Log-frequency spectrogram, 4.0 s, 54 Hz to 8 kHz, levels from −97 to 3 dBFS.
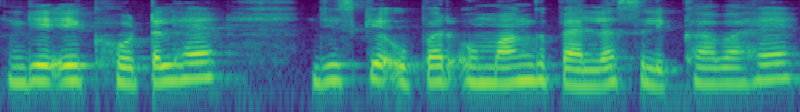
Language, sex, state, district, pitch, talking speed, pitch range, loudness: Hindi, female, Delhi, New Delhi, 210 Hz, 165 wpm, 200-225 Hz, -19 LUFS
